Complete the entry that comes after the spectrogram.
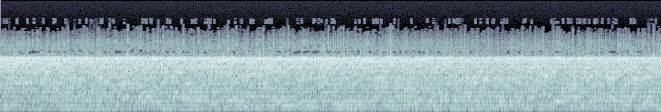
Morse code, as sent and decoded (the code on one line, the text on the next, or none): none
